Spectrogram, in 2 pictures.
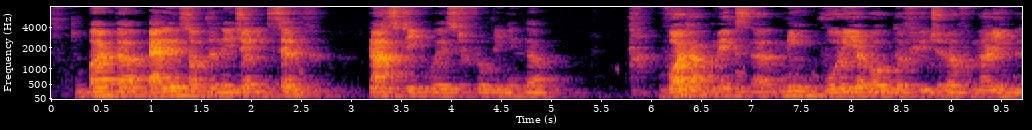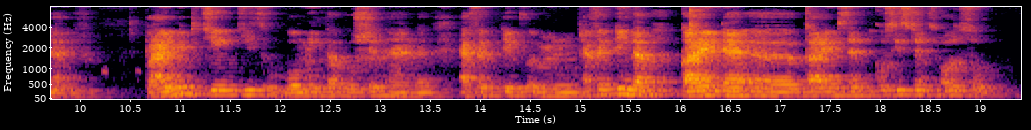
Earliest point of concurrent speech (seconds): none

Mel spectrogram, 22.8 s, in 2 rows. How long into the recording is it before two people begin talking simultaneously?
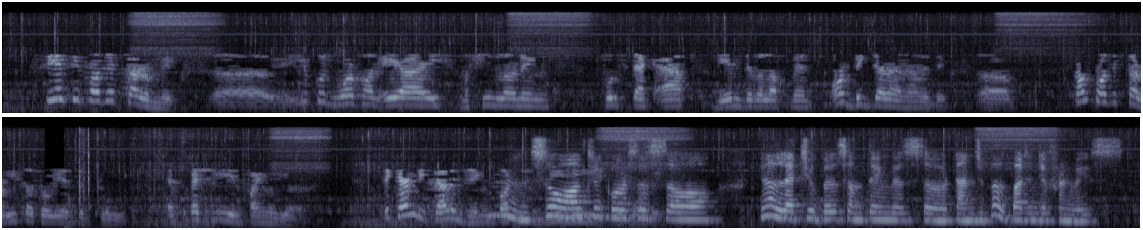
16.2 s

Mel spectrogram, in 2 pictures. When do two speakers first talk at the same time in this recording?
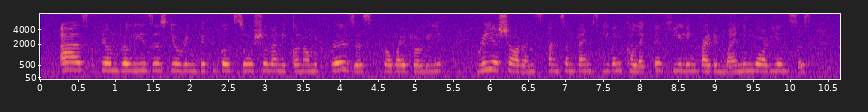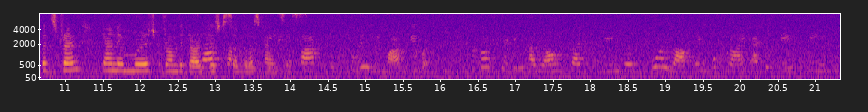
12.8 s

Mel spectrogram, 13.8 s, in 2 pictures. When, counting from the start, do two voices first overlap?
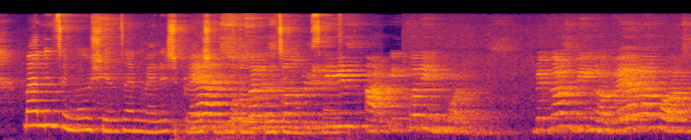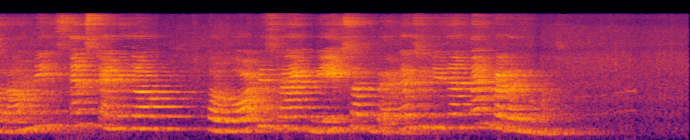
1.9 s

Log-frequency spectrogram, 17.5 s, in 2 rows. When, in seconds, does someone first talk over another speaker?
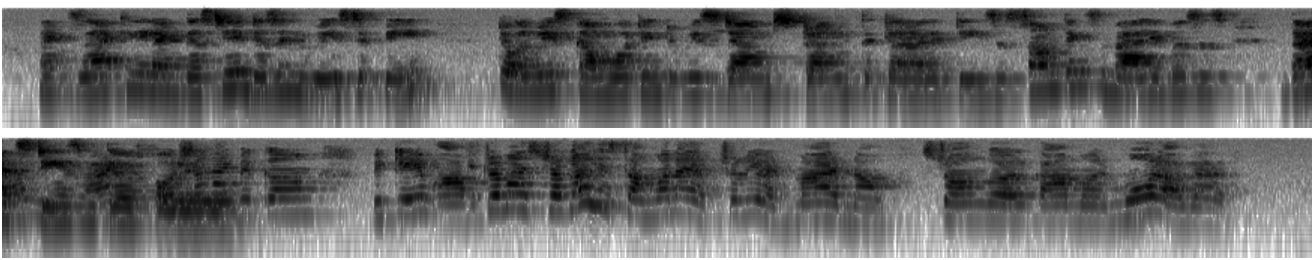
8.6 s

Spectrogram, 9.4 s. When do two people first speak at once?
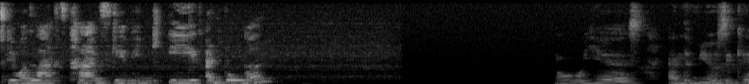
none

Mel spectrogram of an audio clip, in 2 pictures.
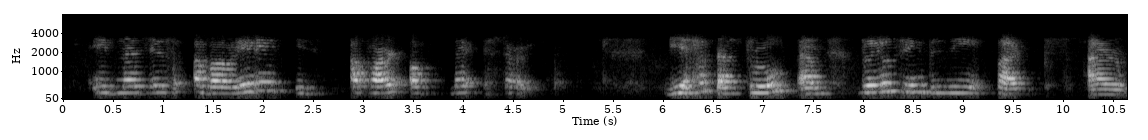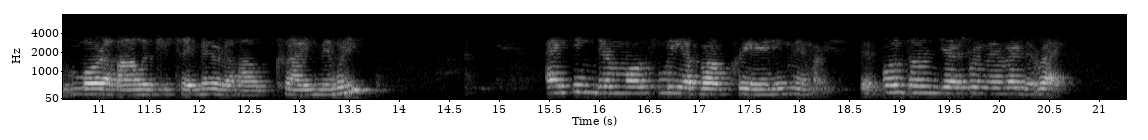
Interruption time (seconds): none

